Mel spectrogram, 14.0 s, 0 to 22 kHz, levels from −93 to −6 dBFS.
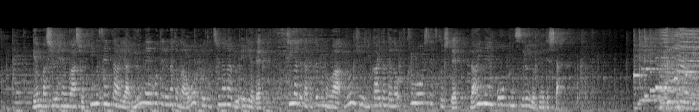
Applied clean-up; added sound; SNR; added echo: none; none; none; reverberation time 2.0 s.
